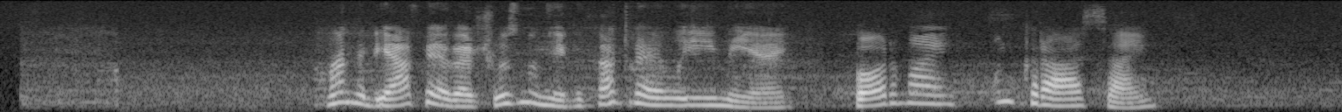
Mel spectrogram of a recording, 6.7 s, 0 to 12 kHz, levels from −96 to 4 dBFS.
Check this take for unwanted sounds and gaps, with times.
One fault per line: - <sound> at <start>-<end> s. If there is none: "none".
none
